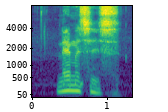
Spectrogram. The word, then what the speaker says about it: nemesis: 그 엑센트 위치를 확인해 보겠습니다. 네모시스 아 그래 가지고 발음을 들어 보려면 미닝까지 해야 발음을 들어볼 수 있는데 예스 첫 번째 실리버리 엑센트가 있네요.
